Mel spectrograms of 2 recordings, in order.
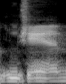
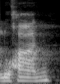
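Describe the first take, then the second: First: The middle consonant is a J sound. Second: The middle consonant is a breathy H sound.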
